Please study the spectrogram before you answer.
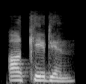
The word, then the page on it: Arcadian: Indian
